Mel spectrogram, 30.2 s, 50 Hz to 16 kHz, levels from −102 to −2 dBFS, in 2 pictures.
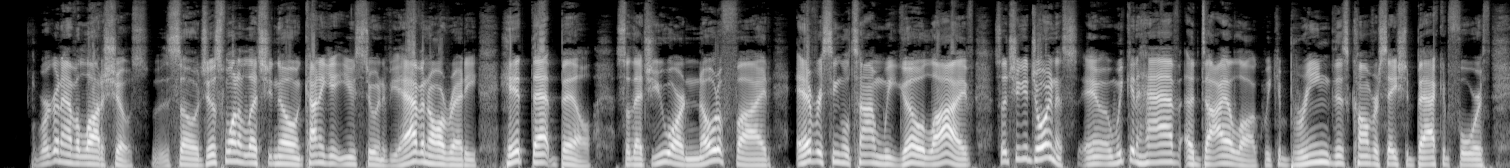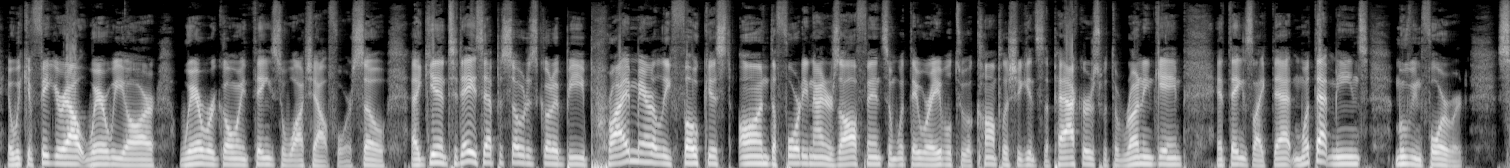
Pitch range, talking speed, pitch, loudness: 125-160 Hz, 225 wpm, 140 Hz, -15 LUFS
